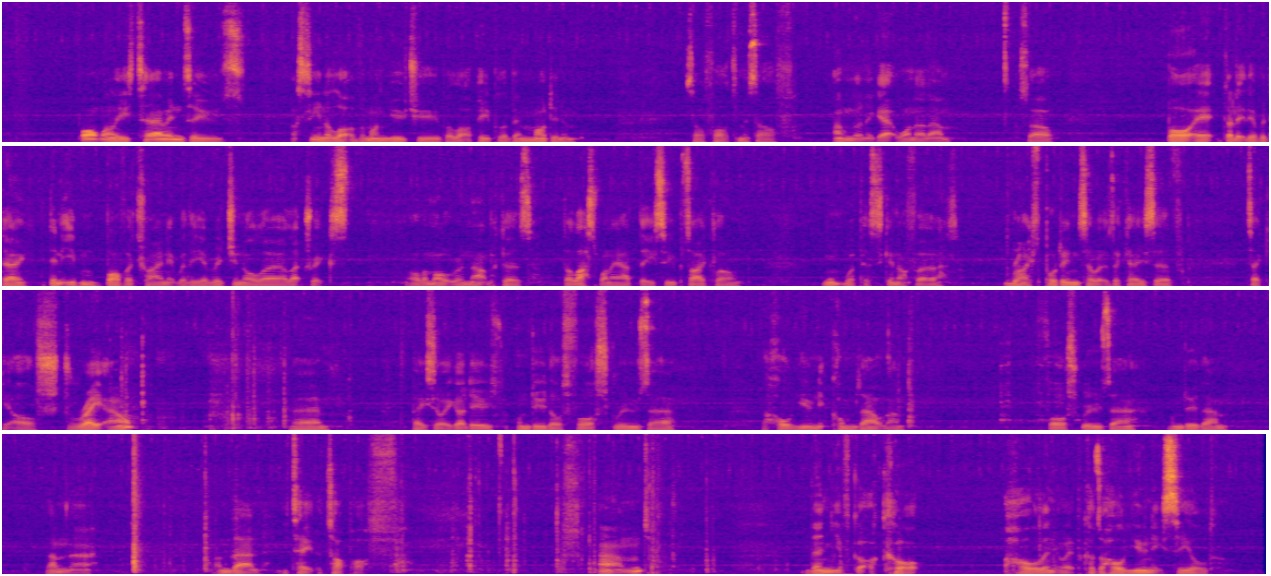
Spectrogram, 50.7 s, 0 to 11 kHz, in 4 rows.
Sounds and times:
Speech: 0.8s - 5.9s, 6.9s - 10.6s, 11.7s - 16.2s, 16.8s - 20.2s, 20.9s - 24.5s, 25.2s - 26.8s, 28.2s - 28.7s, 29.5s - 32.2s, 33.0s - 34.5s, 35.8s - 37.7s, 38.5s - 39.0s, 40.2s - 42.1s, 43.9s - 44.7s, 46.1s - 47.2s, 48.1s - 50.3s.

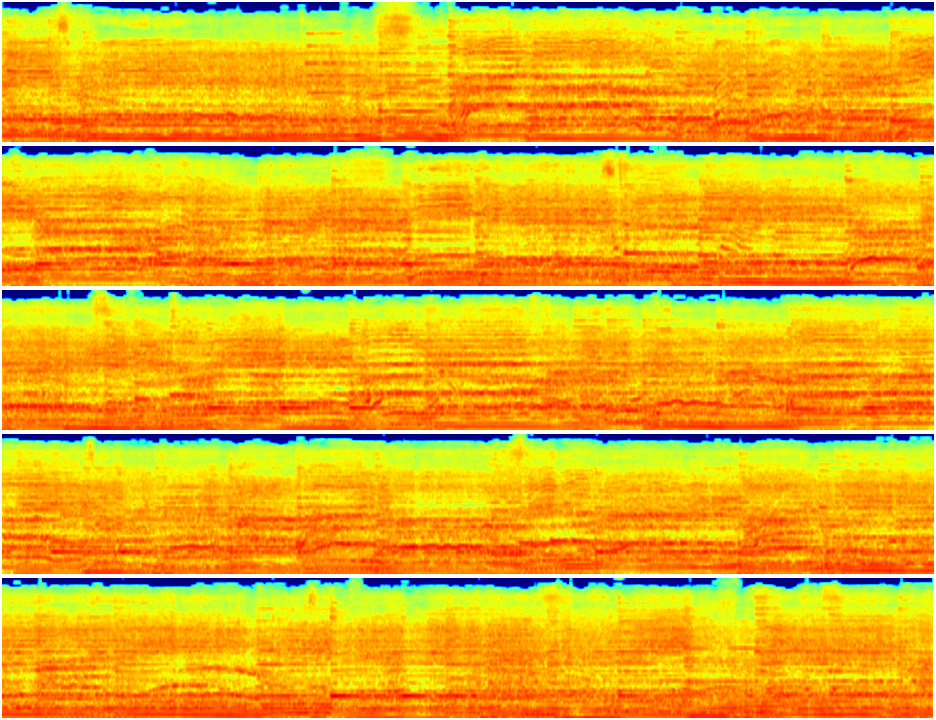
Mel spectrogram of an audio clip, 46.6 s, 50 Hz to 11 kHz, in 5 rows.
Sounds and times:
Choir: 0.0s - 46.5s.

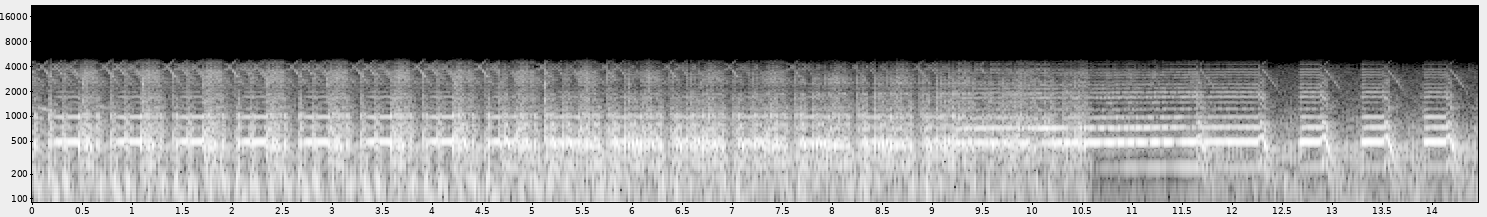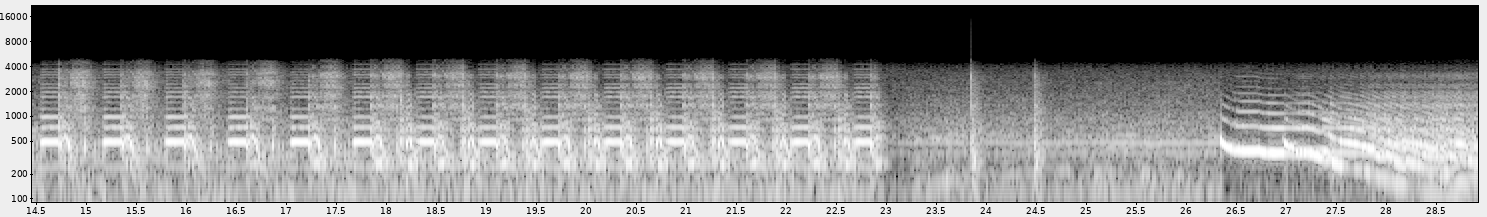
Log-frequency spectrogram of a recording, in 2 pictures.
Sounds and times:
Music: 0.0s - 23.0s.

